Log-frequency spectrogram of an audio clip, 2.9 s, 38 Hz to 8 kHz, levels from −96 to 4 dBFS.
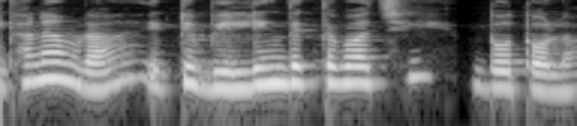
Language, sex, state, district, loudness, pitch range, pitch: Bengali, female, West Bengal, Purulia, -16 LUFS, 195-250 Hz, 235 Hz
